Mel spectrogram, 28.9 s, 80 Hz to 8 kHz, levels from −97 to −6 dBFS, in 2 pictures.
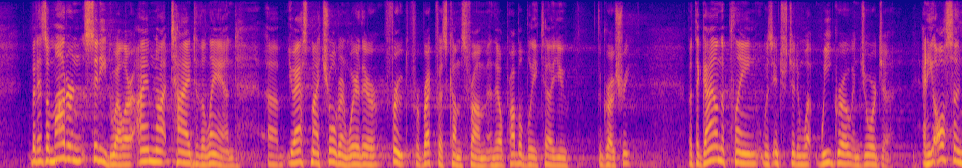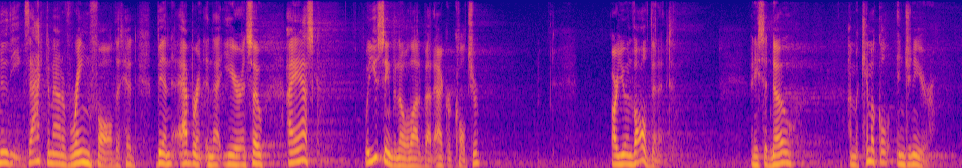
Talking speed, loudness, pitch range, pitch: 180 wpm, -28 LUFS, 150-180 Hz, 160 Hz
